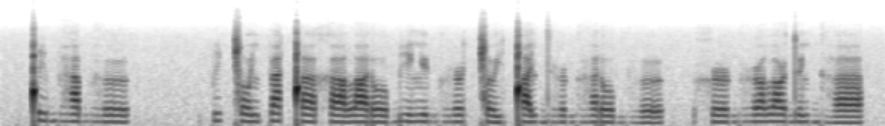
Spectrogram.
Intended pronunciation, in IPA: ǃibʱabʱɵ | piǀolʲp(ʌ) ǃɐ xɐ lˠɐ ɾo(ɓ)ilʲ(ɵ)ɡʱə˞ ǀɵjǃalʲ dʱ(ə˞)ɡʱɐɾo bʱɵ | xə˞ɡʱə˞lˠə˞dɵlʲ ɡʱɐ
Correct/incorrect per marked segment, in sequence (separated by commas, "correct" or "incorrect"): incorrect, correct, correct, correct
